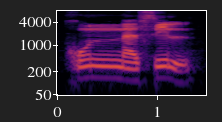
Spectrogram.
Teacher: اگر وقف نہیں کریں گے تو یہ سین اور لام کو آپس میں جوائن کریں گے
